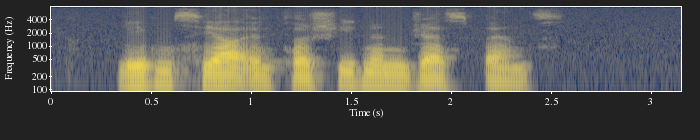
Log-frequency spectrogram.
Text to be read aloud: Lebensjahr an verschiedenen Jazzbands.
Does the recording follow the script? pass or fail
fail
